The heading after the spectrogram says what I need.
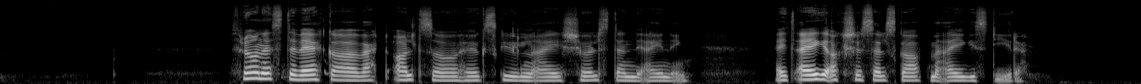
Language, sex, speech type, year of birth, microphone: Norwegian, female, read, 1990, Shure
